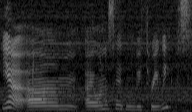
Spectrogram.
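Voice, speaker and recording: A young woman from Hungary, a music event organizer, telling her story in a relaxed, casual way full of likes and ums. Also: on the high side, measured pace. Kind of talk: casual interview answers. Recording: noisy ambience behind.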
